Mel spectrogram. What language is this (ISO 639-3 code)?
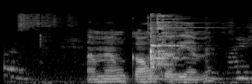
lrk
